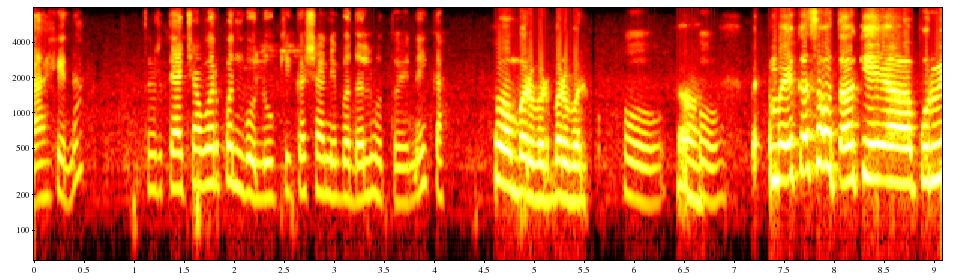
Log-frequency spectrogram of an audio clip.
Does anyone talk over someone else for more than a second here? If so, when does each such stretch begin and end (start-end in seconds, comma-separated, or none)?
none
